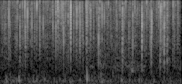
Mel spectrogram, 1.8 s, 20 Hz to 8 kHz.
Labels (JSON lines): {"label": "biophony, cascading saw", "recorder": "SoundTrap 600 or HydroMoth"}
